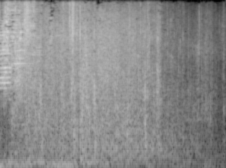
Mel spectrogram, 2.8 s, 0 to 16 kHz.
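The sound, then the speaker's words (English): A heavy 100-pound safe slams down onto bulletproof glass in a test built with a trampoline, with a loud, booming crash, followed by a dense wash of crackling, crunching noise that slowly fades over a few seconds, with no talking. “The test we built consists of a 100-pound safe, a trampoline, and bulletproof glass.”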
